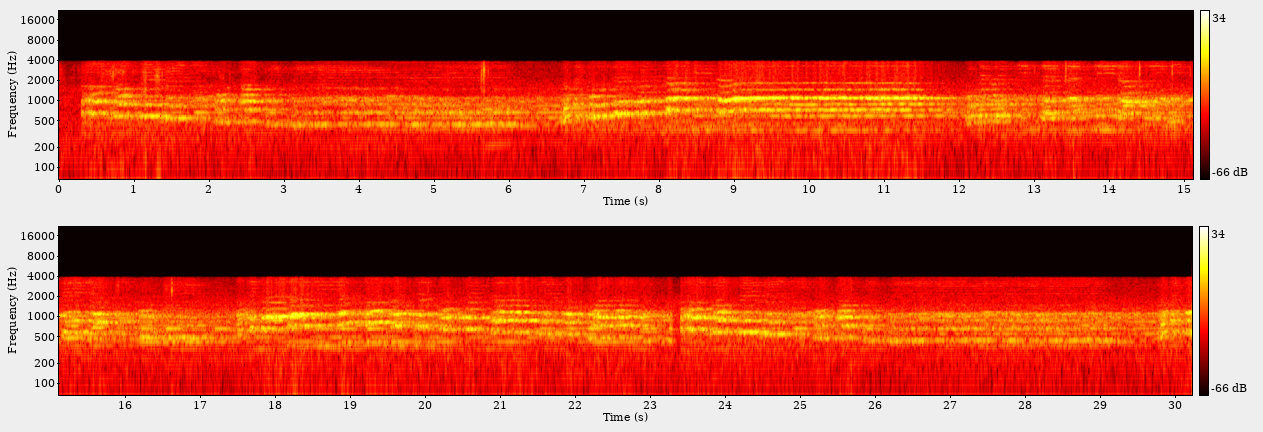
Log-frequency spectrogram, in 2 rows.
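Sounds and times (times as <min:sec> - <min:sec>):
youth choir singing: 0:00.0 - 0:30.2.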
